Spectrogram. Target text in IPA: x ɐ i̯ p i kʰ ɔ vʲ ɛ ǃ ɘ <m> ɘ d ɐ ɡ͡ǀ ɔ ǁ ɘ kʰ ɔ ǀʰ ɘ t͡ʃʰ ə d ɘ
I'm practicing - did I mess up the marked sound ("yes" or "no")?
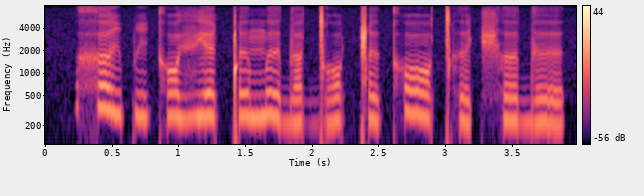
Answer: no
